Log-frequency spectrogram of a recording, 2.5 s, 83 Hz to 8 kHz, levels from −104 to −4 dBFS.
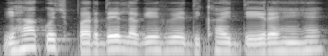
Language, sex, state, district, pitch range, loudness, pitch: Hindi, male, Jharkhand, Ranchi, 125-140 Hz, -17 LUFS, 130 Hz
